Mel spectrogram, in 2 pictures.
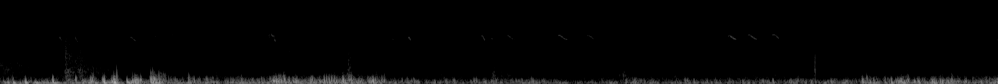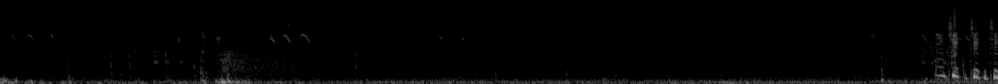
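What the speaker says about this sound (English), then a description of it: "We got chickens." Chickens on a small family homestead cluck softly and intermittently at a distance, with a few short bursts of clucking between quiet stretches and some low talk.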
